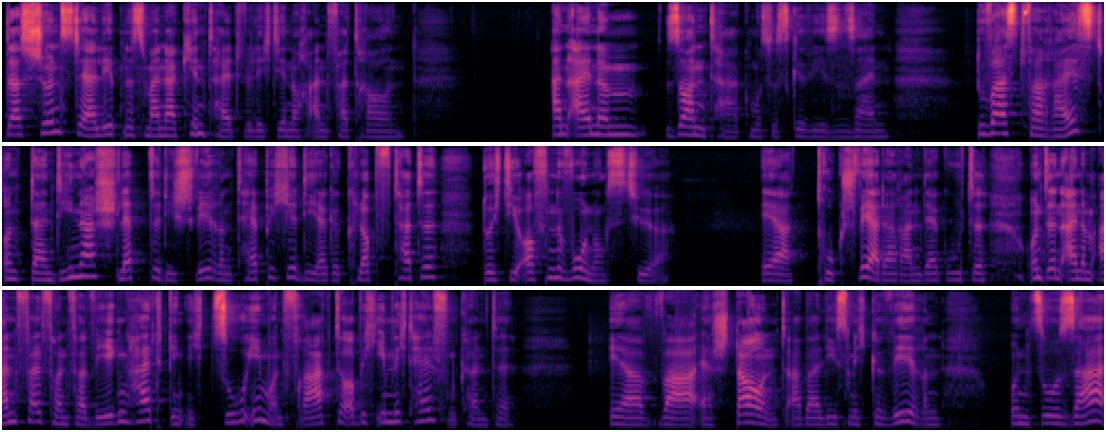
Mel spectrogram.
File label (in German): Hoerbuch; LOFT VOICES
